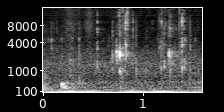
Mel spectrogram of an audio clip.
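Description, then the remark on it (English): Someone quietly chews jelly beans, with soft, wet squishing and a few faint sticky clicks over a steady low hum. No one speaks. “Is this a bad time to tell you guys I don't even like jelly beans?”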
